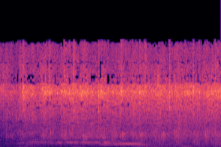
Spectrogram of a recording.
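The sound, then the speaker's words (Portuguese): Audience applause in a crafts fair hall in Paraíba, greeting the governor: a dense, steady wash of clapping that lasts the whole clip at an even level, with a faint voice and a thin whistling tone above it. “Aproveito para pedir a cada um e a cada uma de vocês uma salva de palmas para o nosso governador,”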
